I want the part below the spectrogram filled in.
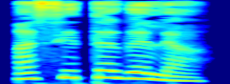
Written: ಅಸಿತಗಲ

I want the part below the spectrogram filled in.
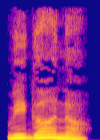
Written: ವಿಗಾನ

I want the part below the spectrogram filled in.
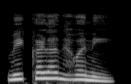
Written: ವಿಕಳಧ್ವನಿ

